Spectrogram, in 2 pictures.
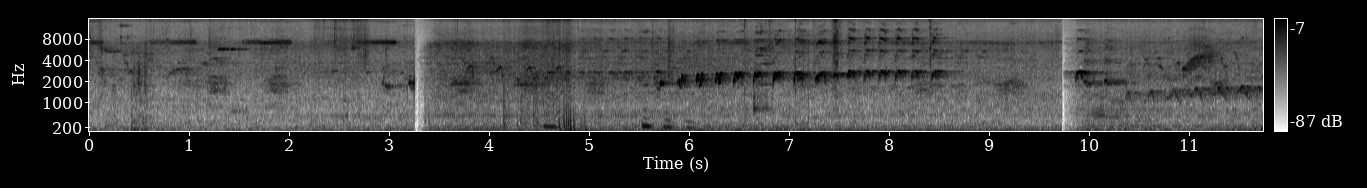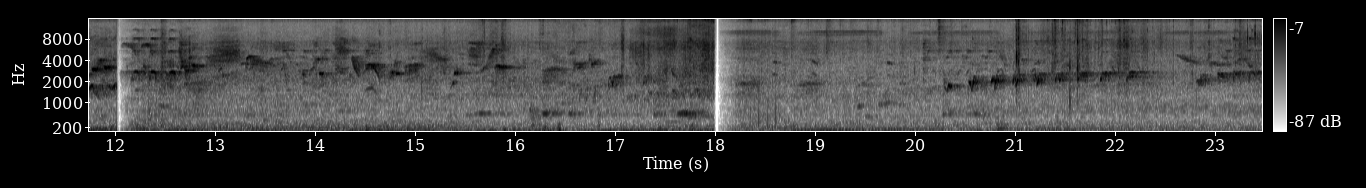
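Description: Small birds singing and chirping; a rapid, rising trill comes several times among scattered higher chirps, over a faint low hum.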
